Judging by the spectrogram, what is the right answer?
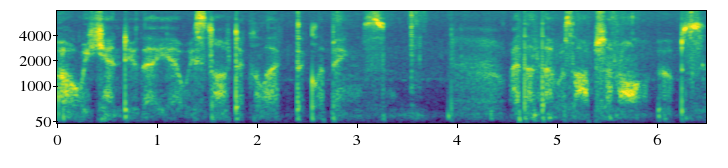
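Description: A man whispers at a moderate pace. His speech has long, frequent pauses. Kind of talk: ASMR gameplay commentary. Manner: whispered, soft.

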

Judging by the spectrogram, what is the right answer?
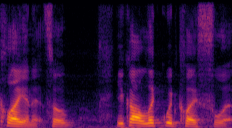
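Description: Lively intonation from a man with an American accent. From New Bedford, Massachusetts; Massachusetts. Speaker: ceramicist and poet; poet. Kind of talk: interview. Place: studio.

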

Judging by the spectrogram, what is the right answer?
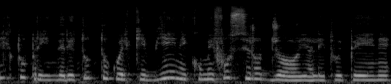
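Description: A woman with a warm tone and a medium pitch speaks somewhat breathily at a fairly slow pace. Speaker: poetry reader. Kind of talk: poetry reading aloud, tender tribute to a father. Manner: measured, lyrical, warm and heartfelt delivery following the rhymes. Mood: tender, reflective. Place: home room. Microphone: phone near.

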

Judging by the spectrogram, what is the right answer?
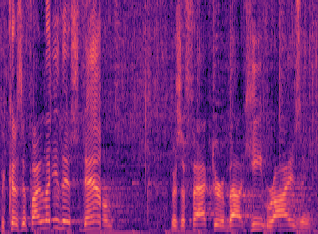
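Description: A man at a very slow pace with clear music in the background. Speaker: glass artist demonstrating. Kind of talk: tutorial. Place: bar. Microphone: lapel.

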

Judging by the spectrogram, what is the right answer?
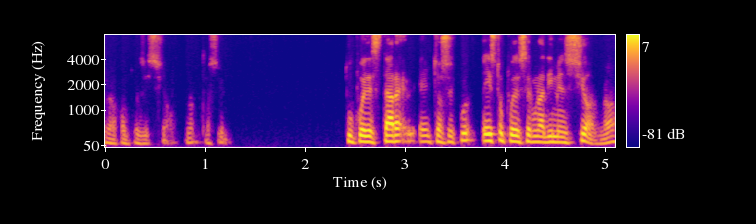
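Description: Against a quiet background, a man with a fairly high pitch and a dark, mellow tone speaks at a fairly quick pace, somewhat breathy, with long, frequent pauses. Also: ordinary pitch variation, dry sound with no echo. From Italy, Milan. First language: Italian (speaking Spanish). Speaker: philosopher, guest lecturer; guest lecturer. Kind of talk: academic Q&A discussion mixing Spanish and Italian. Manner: halting, with many repeated words. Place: home room. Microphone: earbuds.

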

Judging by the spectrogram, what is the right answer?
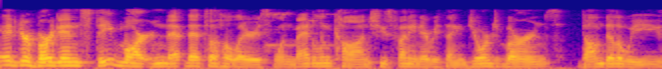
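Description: Here a man talks with a medium pitch. His pace is moderate and his pitch varies in an ordinary way.

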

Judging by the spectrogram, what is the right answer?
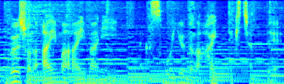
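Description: Loud background noise runs under the voice of a man speaking. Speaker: podcast host. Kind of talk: casual solo podcast talk. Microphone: studio mic.

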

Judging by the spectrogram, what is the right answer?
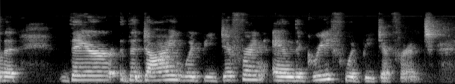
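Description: In a room with audible echo, a woman speaks at medium pitch with fairly even intonation. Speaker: author and grief counselor; interview guest. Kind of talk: interview, personal testimony. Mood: calm, reflective. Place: home room. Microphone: video call.

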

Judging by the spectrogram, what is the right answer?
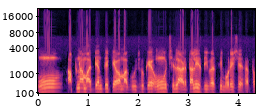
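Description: The man's voice has a medium pitch and ordinary pitch variation. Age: 50s. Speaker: businessman. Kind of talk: news interview statement. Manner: formal; halting.

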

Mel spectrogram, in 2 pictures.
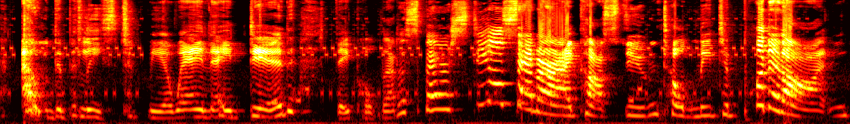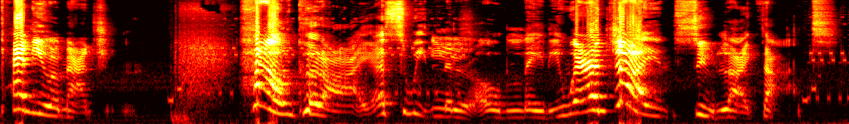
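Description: A woman does a put-on character voice, pitched high with very wide swings, at a moderate pace. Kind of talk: comic overacting. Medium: game stream. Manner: indignant, grudge-holding, talkative.

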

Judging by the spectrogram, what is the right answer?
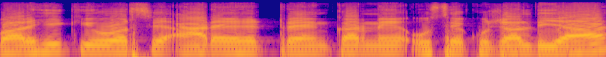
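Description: A man speaks at a moderate pace in a fairly high-pitched voice with a clear, smooth tone.

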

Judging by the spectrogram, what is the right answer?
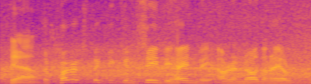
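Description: Loud background noise surrounds a man speaking at a fairly quick pace. His pitch varies in an ordinary way, and the sound is dry with no echo. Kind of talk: interview answer. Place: street. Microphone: phone near.

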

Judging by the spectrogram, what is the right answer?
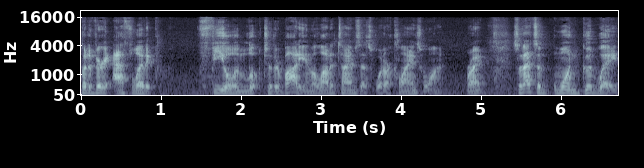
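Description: A man's voice, moving at a moderate pace. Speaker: fitness coach. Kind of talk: casual vlog chat. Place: home room. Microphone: phone near.

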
